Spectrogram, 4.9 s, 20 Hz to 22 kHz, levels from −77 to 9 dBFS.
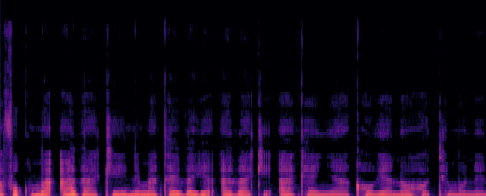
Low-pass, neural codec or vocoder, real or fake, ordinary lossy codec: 19.8 kHz; none; real; none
